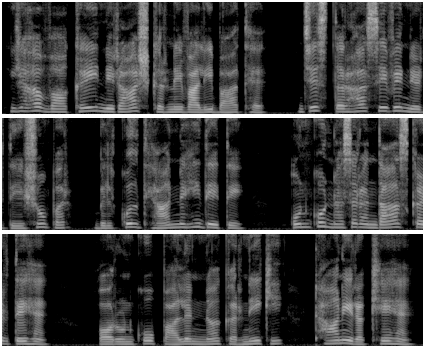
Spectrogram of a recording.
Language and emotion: Hindi, sad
